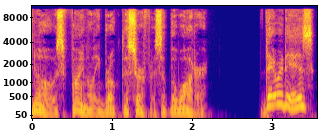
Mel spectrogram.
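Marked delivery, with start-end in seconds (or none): 2.8-3.5 high-pitched excited-sighting yell. A narrator's reading. Laura spots the pod surfacing, yelling. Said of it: "Laura yelled".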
